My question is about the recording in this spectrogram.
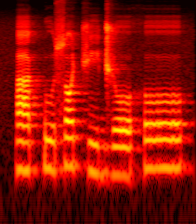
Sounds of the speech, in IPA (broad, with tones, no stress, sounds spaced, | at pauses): a˨ k͡p u˨ s ɔ˧ t͡ʃ i˨ d͡ʒ oː˨ h oː˧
